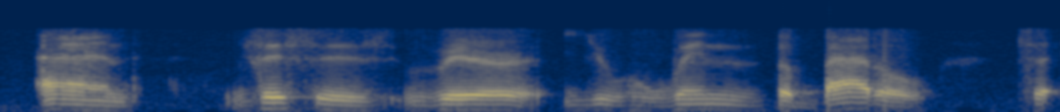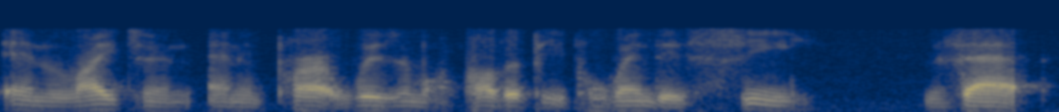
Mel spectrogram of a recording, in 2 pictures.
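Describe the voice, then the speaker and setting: A man speaks at a very slow pace with a very deep, low pitch. His intonation is fairly even, but his loudness swings a lot. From Caribbean island. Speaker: author. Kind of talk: interview. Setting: live broadcast.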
